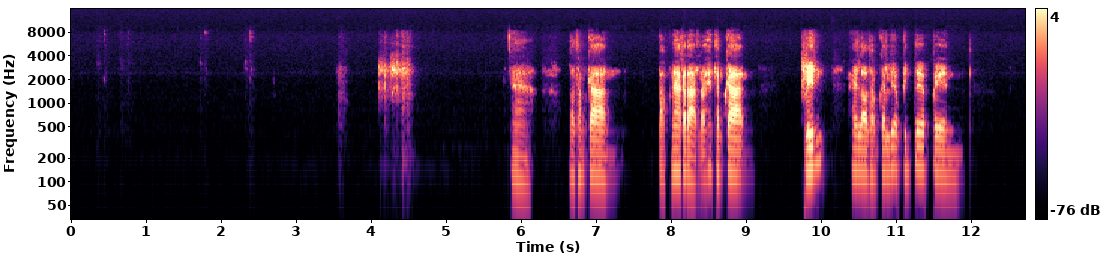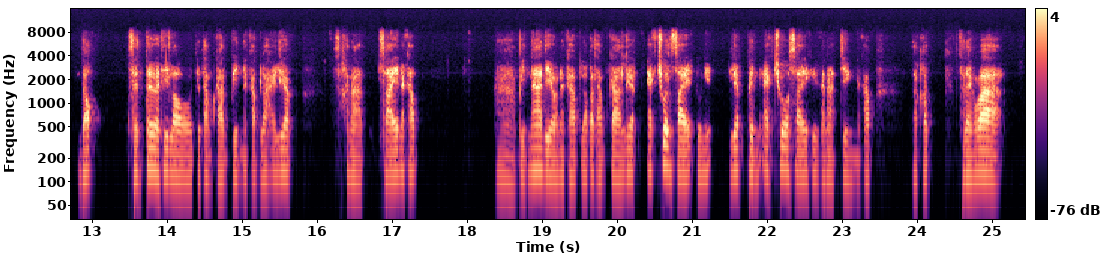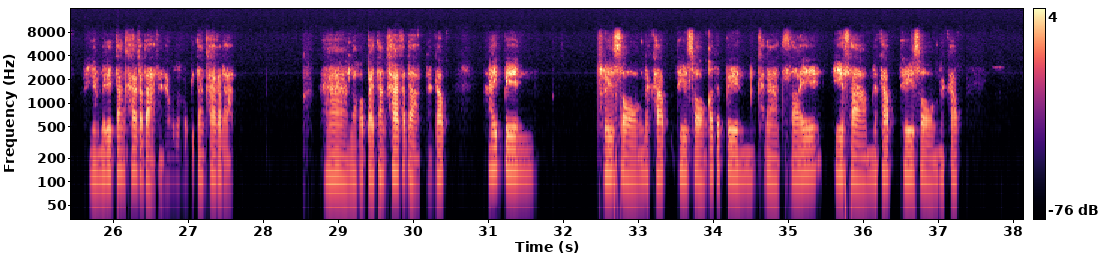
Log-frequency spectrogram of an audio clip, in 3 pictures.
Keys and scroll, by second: 4.4 Return, 9.7 ctrl+p.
